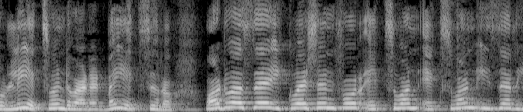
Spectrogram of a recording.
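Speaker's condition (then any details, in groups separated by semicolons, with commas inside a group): No condition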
